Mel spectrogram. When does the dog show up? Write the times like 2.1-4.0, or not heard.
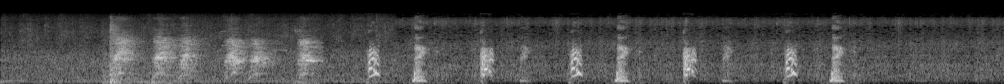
1.0-8.6.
